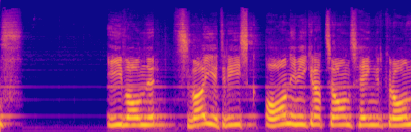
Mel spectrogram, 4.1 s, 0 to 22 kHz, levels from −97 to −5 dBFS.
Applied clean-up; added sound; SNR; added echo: neural mask model RNNoise.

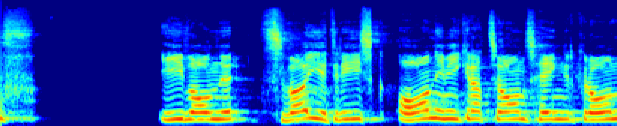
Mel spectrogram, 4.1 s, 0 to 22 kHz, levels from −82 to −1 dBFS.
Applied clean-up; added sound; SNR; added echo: neural mask model Resemble Enhance denoiser.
